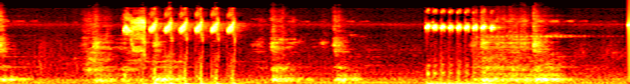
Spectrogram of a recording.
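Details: Blue-crowned hanging parrot giving strange and fierce sounds: a quick series of about nine sharp, high squeaky notes, soft low clicks between, then a second fast rattling run of shrill ticks.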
